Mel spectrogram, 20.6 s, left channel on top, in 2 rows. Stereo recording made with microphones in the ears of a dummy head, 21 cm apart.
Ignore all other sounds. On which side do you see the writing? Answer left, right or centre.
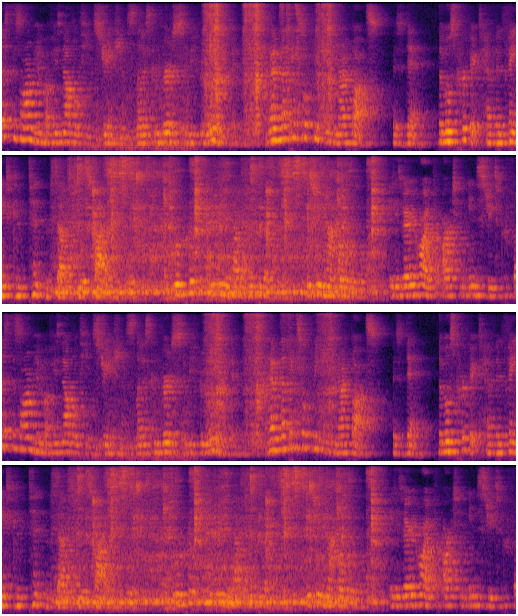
left.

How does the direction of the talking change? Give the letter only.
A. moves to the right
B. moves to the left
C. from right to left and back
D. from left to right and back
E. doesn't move
B.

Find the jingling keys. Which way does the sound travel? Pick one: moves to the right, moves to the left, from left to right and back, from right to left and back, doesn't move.
moves to the right.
